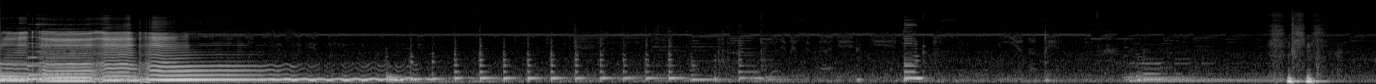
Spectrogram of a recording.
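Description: An electronic interlude version of a song: wavering, voice-like synth tones open it, then a steady run of rapid pulsing notes, sparse held tones, and a brief louder burst near the end.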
